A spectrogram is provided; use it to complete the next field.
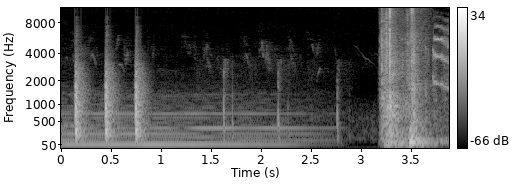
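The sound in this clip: Knocking on a house door: three sharp, evenly spaced raps, then a few softer taps, and finally a louder burst of clattering thuds.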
